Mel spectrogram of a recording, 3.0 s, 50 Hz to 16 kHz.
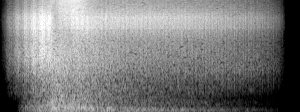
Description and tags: Electro Hit 04
I made this sound with Sound Forge Audition Studio and Reaper. This is one of four sounds which you can use as Lightning Spell or anything with electricity in your game.
reaper, mage, impact, magic, hit, spell, games, electric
